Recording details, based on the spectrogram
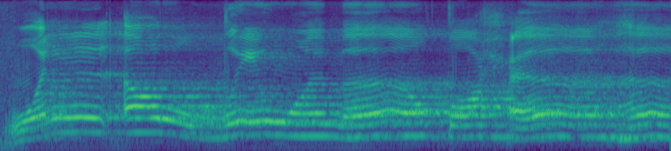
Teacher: ra yang berharokat sukun di sini diucapkan dengan bunyi tafkhim, tidak sekedar bergetar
